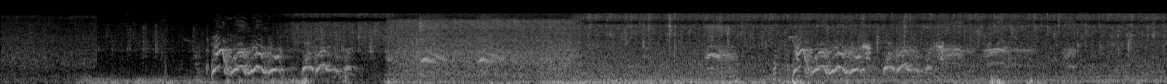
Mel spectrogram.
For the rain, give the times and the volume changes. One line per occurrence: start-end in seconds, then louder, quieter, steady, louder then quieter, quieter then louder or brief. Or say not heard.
0.0-11.6 louder.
